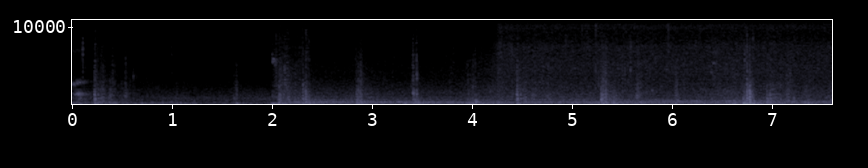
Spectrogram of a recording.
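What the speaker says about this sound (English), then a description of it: "It's raining, it's windy, they're not going to hear much." Steady video game rain hiss with a rushing, windy background in Project Zomboid, broken by occasional soft thuds and clicks, fairly quiet throughout.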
